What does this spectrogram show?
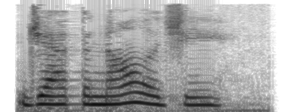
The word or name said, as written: japanology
